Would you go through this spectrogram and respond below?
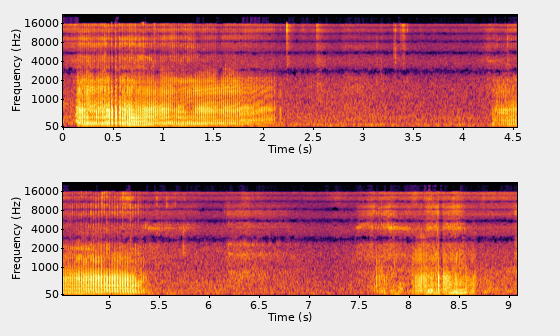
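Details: Cavalier King Charles Spaniel snoring in its sleep, three rough rasping snores each about a second or two long, separated by quiet pauses of roughly two seconds, recorded indoors.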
